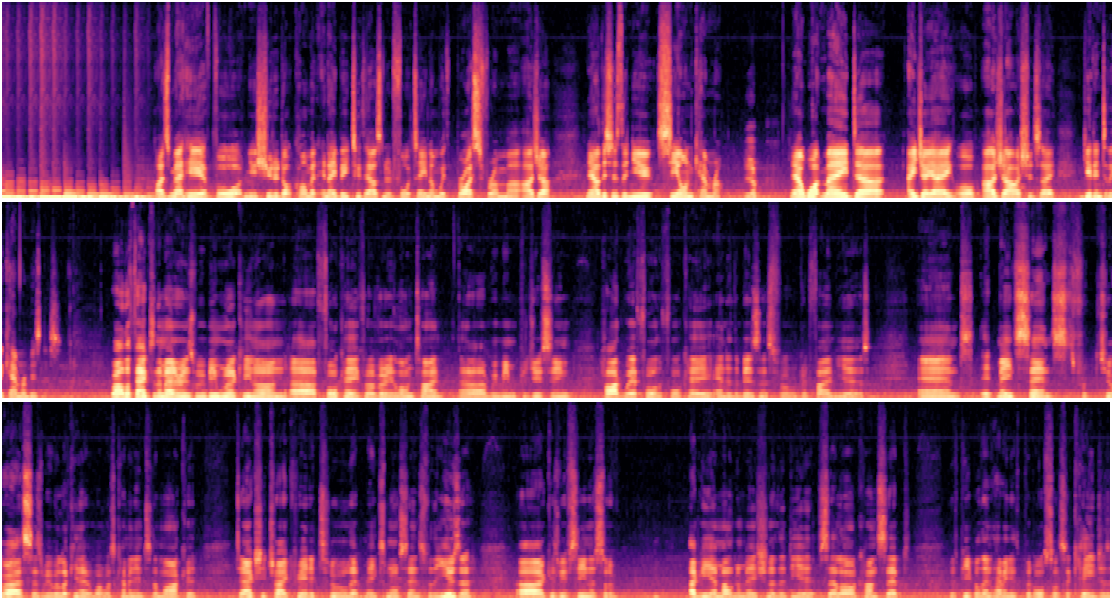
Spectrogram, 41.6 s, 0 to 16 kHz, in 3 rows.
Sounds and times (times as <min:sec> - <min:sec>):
Speech: 0:02.0 - 0:14.7, 0:15.3 - 0:24.8, 0:25.4 - 0:35.5, 0:36.4 - 0:41.6.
